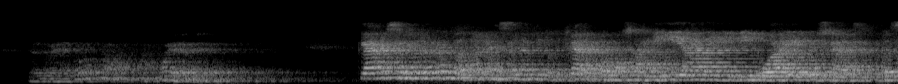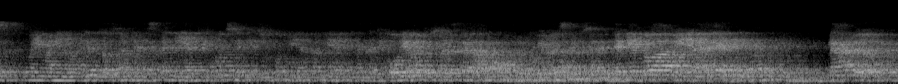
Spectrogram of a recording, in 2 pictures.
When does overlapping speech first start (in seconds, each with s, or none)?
13.7 s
